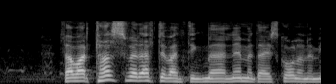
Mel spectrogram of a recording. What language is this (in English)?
Icelandic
